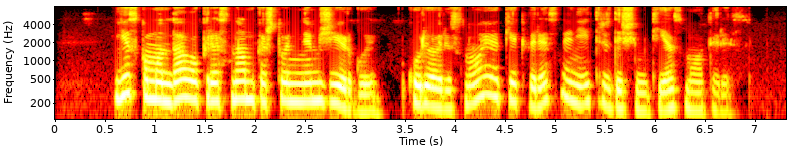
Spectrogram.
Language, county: Lithuanian, Vilnius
